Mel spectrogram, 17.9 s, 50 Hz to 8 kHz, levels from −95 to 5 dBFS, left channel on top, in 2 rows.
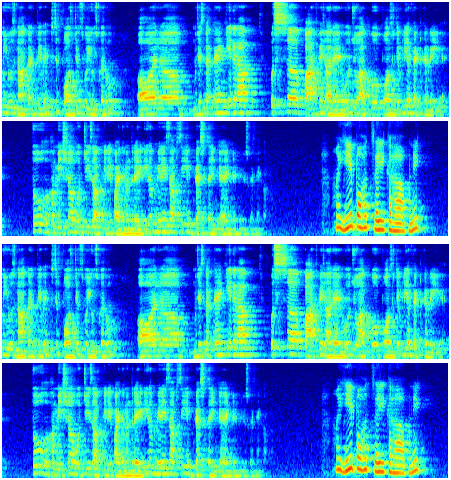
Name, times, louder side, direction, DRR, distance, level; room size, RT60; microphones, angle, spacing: voice 1, 0.0-2.3 2.7-5.1 5.4-8.9 9.5-14.1, equal, 15° left, 4 dB, 5.2 m, -30 dB
voice 2, 15.6-17.3, left 1 dB, 50° left, 8 dB, 0.8 m, -18 dB
24.0 x 14.0 x 9.8 m, 0.68 s
head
